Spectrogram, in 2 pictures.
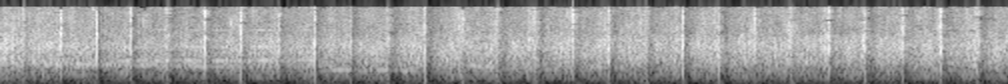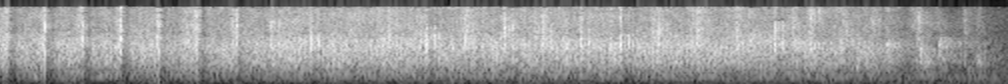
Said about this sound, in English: Let's have a big round of applause for these folks.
